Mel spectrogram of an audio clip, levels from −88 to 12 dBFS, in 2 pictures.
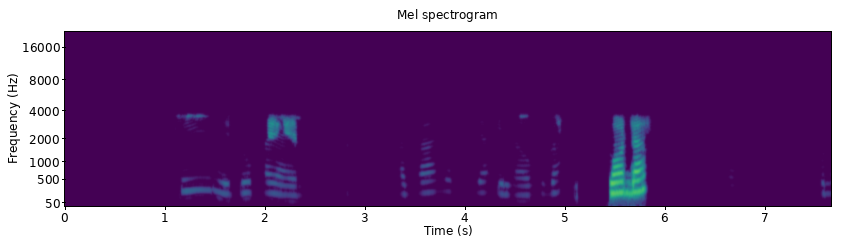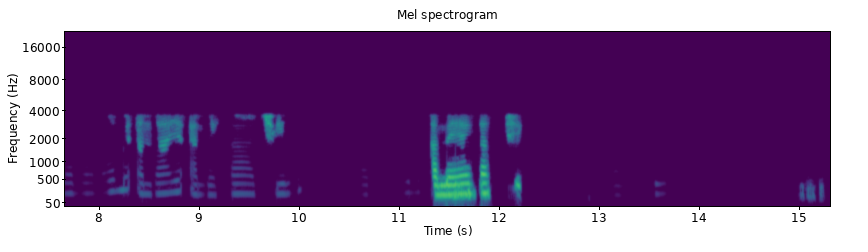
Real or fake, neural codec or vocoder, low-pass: real; none; 3.6 kHz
